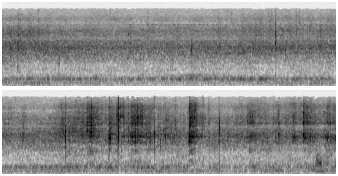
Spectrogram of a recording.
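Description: Steady forest background, then from about six seconds in a run of sharp crackles and rustles of dry leaf litter being disturbed by movement on the forest floor.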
